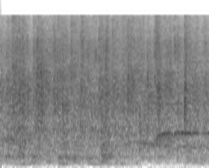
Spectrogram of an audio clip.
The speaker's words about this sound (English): All the men in the house clap well so that God will show you mercy.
